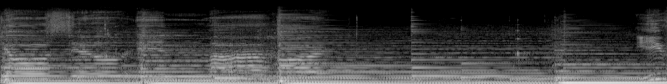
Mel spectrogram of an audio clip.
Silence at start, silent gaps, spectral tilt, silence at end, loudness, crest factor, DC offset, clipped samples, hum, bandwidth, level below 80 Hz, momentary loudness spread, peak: 0 s; none; -6.5 dB/octave; 0 s; -19 LUFS; 12 dB; under 0.1%; under 0.1%; none; 12.5 kHz; -16 dBFS; 10 LU; -4 dBFS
